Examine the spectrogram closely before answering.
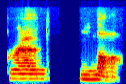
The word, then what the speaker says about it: grandma: Again, we don't pronounce the D, but we spell it grandma, grandma.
